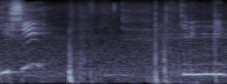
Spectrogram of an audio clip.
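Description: Two sharp kiss-like smacks among short, high-pitched voice sounds, as a girl and a blue-and-gold macaw trade kisses at close range.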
